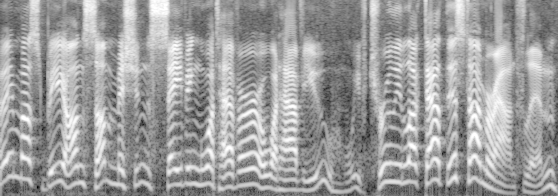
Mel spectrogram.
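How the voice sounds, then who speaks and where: A man puts on a character voice at an extremely high pitch. He talks at a moderate pace with hardly any pauses. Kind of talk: audio drama.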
